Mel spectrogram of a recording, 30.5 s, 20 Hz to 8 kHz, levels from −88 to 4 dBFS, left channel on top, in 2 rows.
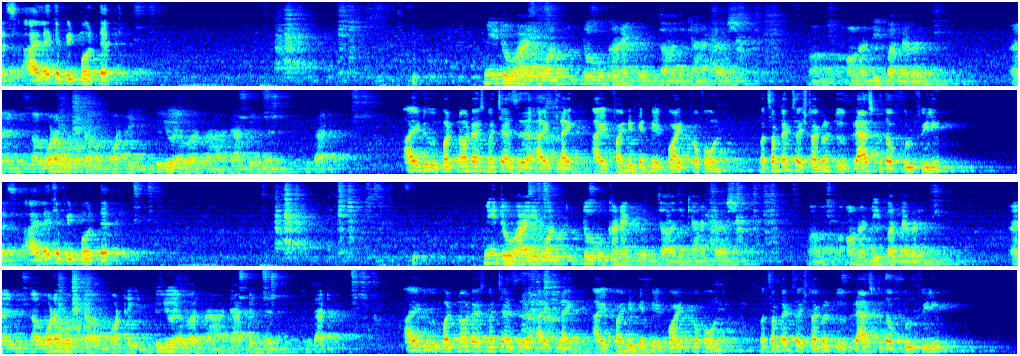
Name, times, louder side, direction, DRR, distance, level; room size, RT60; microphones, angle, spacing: voice 1, 0.0-1.7 6.8-7.1 21.3-26.0 26.6-29.3, left 2 dB, 55° left, 8 dB, 1.4 m, -26 dB
voice 2, 4.1-4.6 5.0-5.3 7.2-8.3 8.7-11.2 11.4-11.6 12.1-13.9 15.1-19.3 19.8-20.1 23.0-23.6 24.3-24.8, right 1 dB, 70° right, 5 dB, 4.8 m, -31 dB
26.5 x 26.5 x 5.6 m, 1.5 s
head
